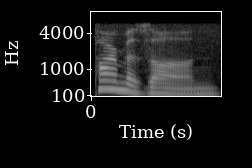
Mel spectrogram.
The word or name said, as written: Parmesan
